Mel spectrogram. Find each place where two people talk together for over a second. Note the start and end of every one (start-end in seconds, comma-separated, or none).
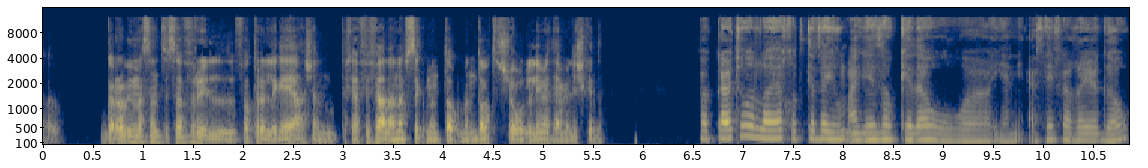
none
